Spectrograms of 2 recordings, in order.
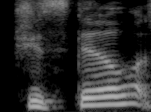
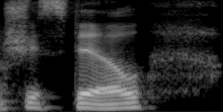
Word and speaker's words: Shtisel: She was on Shtisel, or Shtisel. Is that what you guys say? Anyways, we pronounce it Shtisel.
